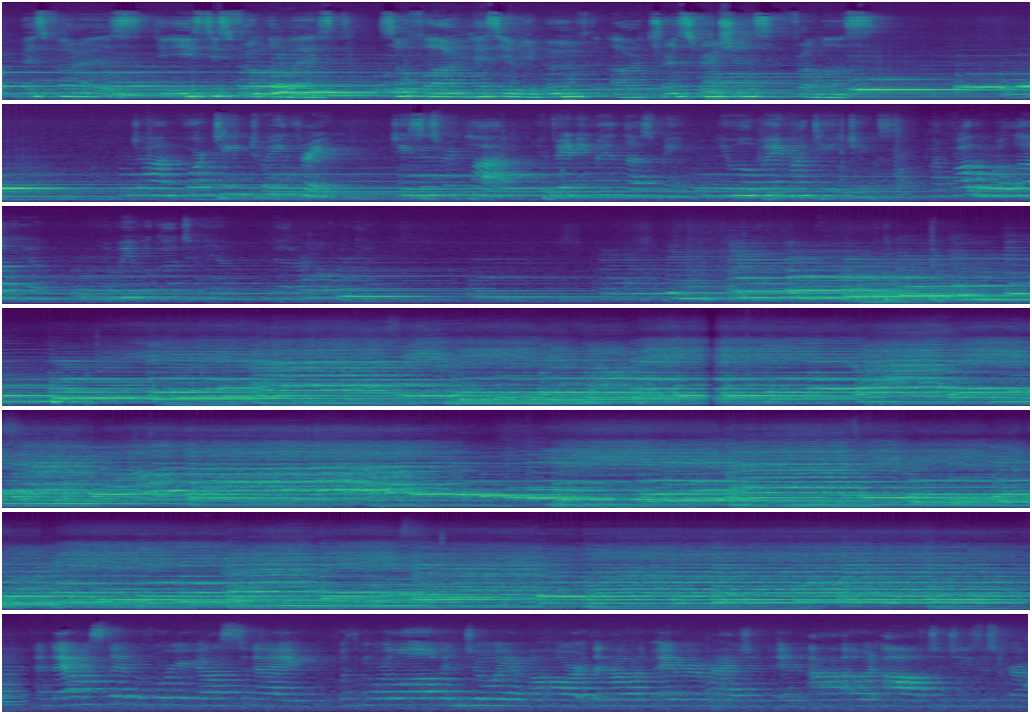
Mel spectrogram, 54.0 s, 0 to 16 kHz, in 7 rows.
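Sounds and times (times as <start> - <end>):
choir singing gospel song: 0.0 - 8.2, 23.3 - 46.5
instrumental accompaniment: 0.0 - 46.6.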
